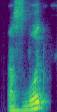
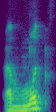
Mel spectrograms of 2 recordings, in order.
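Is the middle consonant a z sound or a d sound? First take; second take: z sound; d sound. First: The middle consonant is said as a z sound. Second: The middle consonant is said as a d sound. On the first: The speaker calls it wrong. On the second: The speaker calls it right.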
